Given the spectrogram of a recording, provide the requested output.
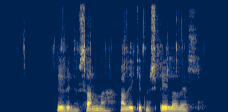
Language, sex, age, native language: Icelandic, male, 50-59, Icelandic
